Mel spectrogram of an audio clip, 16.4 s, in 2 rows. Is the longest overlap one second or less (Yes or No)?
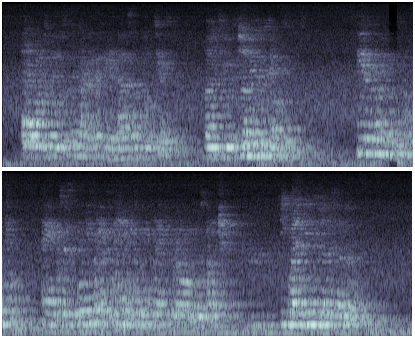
No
